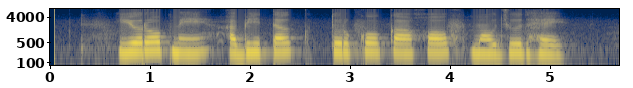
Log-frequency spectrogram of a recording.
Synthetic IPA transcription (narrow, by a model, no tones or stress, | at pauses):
juːɾoːpmẽɐbʱit̪ɐk̚t̪ʊɾkõkaxɔːfmɔːd͡ʒuːd̪ɦɛː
